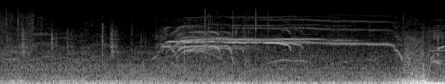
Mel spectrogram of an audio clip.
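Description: Soundtrack of a nature film playing in a cinema: a steady low rumble, joined about halfway through by high chirping bird-like calls and a long held whistling tone.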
